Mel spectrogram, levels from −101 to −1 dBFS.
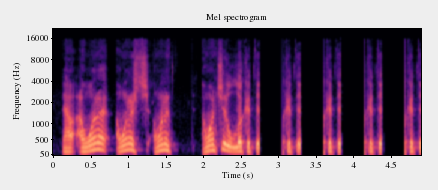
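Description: At 2.75 s the speech turns into a stutter with silent gaps that runs to the end: a 231 ms burst repeats four times, each followed by about 312 ms of silence, every 543 ms. It's likely a stalled stream replaying its last fragment, so the following audio is lost.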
